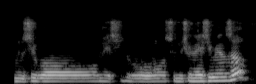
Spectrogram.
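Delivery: slow, low breathing guidance; unhurried demo of breathing in and out. Shown as a demonstration. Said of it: "호흡을 하라고 했어". (호흡을 천천히 안내하듯)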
